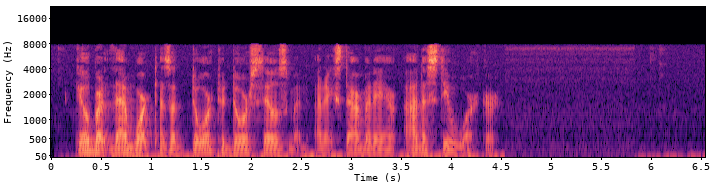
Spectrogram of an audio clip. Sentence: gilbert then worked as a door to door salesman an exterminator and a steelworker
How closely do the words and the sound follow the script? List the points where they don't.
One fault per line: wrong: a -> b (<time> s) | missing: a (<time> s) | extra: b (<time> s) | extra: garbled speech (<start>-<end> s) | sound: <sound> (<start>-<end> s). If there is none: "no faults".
no faults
